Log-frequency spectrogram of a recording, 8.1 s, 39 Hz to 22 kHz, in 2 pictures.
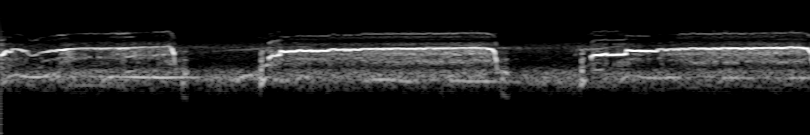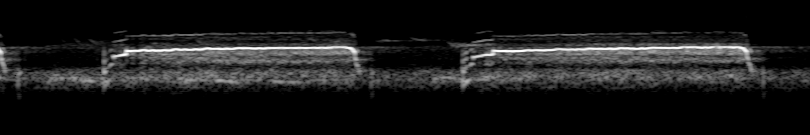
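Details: A White-tailed eagle at its Latvian nest on 16 July 2020, a parent bringing fish in the morning. Five long, strained, whistled calls, each held level for about a second, come in a steady, insistent sequence.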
